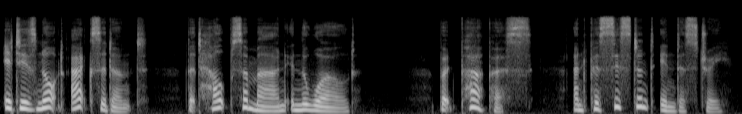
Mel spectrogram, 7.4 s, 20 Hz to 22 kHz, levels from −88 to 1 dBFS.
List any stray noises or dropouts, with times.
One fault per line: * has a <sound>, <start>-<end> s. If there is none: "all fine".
all fine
